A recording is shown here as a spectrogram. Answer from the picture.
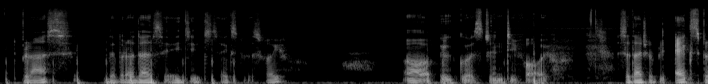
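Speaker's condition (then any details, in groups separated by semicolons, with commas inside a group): No condition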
